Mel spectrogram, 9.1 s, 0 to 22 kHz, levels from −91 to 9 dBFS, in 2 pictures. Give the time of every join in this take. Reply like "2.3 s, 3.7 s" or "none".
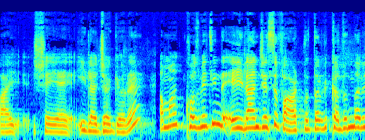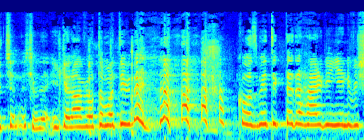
none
